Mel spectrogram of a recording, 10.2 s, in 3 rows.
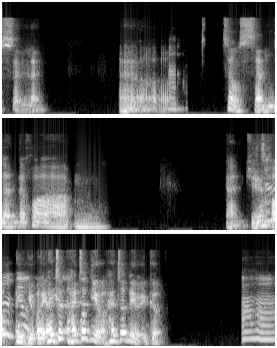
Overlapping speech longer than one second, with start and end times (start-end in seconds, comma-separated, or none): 6.5-7.9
